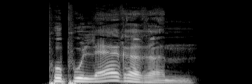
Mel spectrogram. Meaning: strong dative masculine/neuter singular comparative degree of populär
- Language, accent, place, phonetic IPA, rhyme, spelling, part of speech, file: German, Germany, Berlin, [popuˈlɛːʁəʁəm], -ɛːʁəʁəm, populärerem, adjective, De-populärerem.ogg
